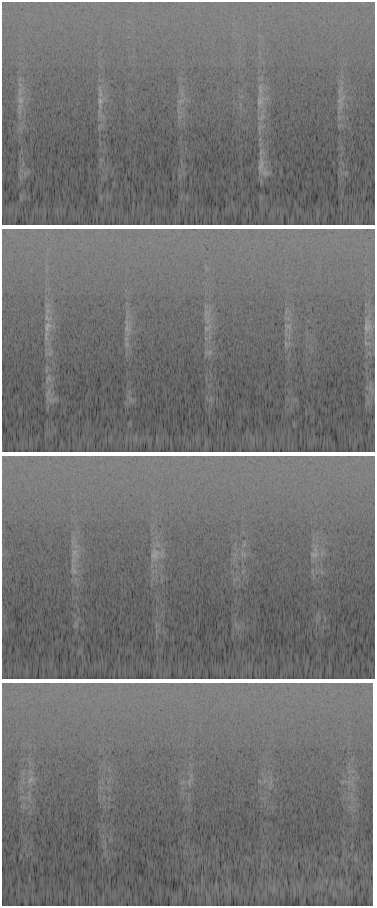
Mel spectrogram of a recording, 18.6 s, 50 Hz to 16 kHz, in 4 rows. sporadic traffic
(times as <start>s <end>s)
16.4s 18.6s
